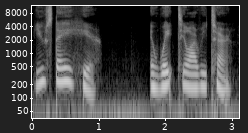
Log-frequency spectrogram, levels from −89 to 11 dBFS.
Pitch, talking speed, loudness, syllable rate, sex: 185 Hz, 155 wpm, -19 LUFS, 4.6 syllables/s, female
